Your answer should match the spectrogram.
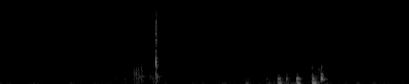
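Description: Faint taps of a clear acrylic stamp block on paper over a table: one sharp click about a second and a half in, then a few soft knocks near three seconds, over near silence.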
